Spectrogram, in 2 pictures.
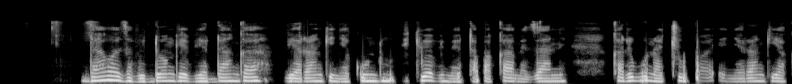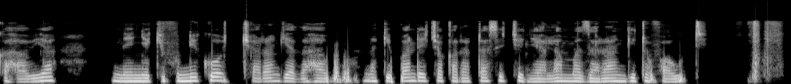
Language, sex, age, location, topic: Swahili, female, 25-35, Mombasa, health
